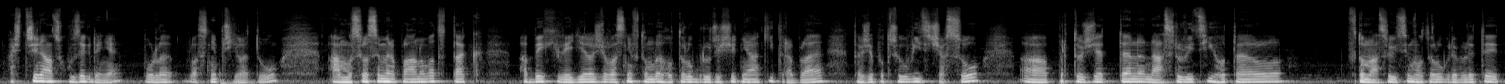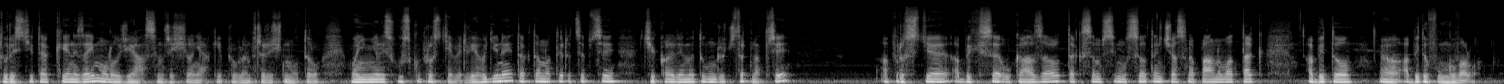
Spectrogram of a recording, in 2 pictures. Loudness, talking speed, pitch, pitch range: -18 LUFS, 175 wpm, 120 Hz, 110-130 Hz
